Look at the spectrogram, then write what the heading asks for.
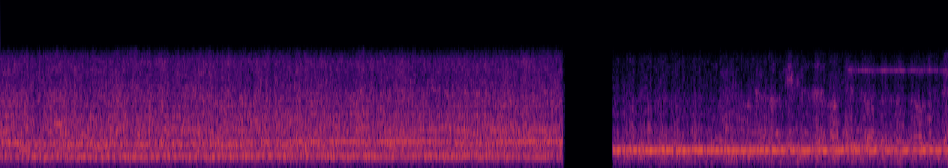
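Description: Inside a passenger train: steady running noise with a constant hum. The sound drops out completely for about half a second about six seconds in, then returns as a steady hum at a different pitch, with a thin high whine joining near the end.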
